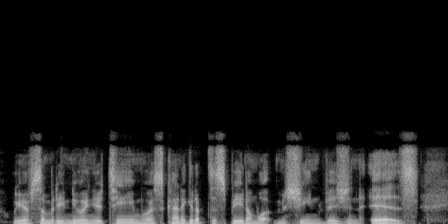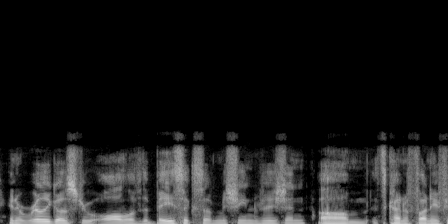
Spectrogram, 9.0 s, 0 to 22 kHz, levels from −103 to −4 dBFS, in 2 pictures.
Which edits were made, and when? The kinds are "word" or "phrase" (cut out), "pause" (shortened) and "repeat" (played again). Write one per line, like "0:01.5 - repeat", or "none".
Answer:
0:07.6 - pause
